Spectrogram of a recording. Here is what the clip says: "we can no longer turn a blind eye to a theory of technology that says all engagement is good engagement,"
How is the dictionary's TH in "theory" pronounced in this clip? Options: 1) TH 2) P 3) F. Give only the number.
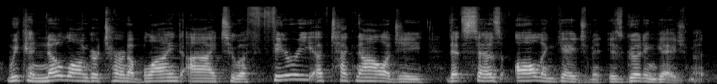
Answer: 1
